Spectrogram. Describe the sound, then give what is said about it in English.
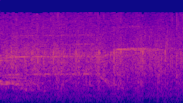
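An audience gives the Lord a hand clap together in dense, steady applause, many hands overlapping into a continuous bright rush that holds at an even level for the full few seconds. “Somebody give the Lord a hand clap for that.”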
